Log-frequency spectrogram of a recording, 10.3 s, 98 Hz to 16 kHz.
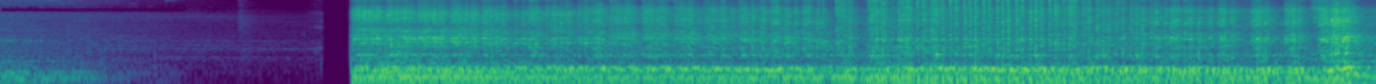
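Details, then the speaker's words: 2JZ-swapped Toyota Celica, first start after a three-year build: loud, rough, blubbery uneven revving with black smoke; running very rich because the fuel pressure regulator was accidentally set to about 75 instead of the intended 60. "there was a whole bunch of smoke and it was black and that cuz it was running stupid Rich uh the pressure regulator was actually set to like 75 on accident"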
